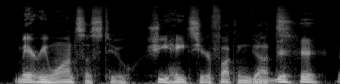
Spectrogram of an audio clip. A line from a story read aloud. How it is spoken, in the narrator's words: Smitty quietly said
